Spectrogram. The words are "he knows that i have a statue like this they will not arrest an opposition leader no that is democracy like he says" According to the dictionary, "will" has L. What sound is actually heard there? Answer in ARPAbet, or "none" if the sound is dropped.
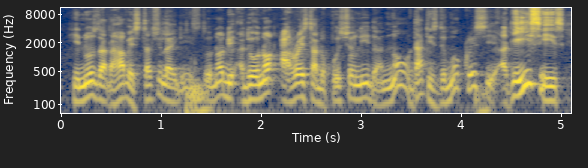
W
